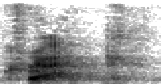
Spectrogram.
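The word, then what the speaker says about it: craic: Yeah, look, it's you know, the crack has been fantastic here, and well, the definition of crack, first of all, it's spelt C-R-A-I-C, and the evidence of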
